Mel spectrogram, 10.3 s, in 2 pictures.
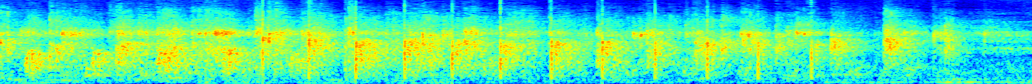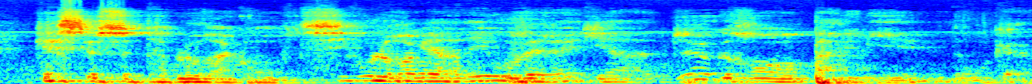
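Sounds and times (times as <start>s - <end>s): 
audience applause: 0.0s - 5.3s
speech: 5.4s - 10.3s.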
